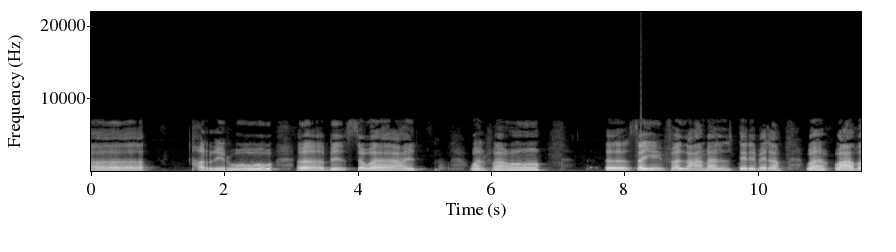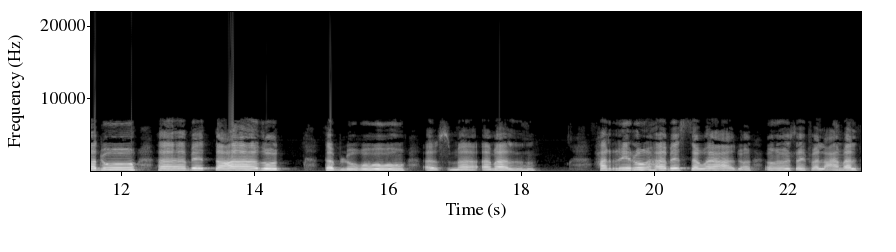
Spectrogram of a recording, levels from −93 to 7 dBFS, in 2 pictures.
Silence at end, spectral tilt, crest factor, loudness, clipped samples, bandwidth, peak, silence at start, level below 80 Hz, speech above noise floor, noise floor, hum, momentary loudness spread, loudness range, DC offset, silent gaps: 0.05 s; -5 dB/octave; 16 dB; -16 LUFS; under 0.1%; 7.4 kHz; 0 dBFS; 0 s; -46 dBFS; 45 dB; -60 dBFS; none; 10 LU; 6 LU; under 0.1%; none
